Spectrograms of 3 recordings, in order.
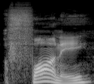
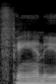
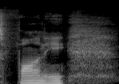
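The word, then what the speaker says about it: Fani: Journal Constitution Article that fonny which is the correct pronunciation they note in that article like a fawn like a deer but not Fanny it's fonny there are the sitting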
